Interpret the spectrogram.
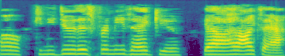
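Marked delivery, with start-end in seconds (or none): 0.0-2.3 put-on very hushed, soft, gentle, kindly old-man voice. Describing a horror film's nice old man asking a favour, imitating a gentle old man. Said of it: "he has a gentle voice like".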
